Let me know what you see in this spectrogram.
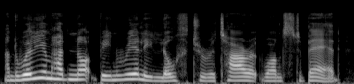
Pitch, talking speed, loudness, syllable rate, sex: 200 Hz, 220 wpm, -19 LUFS, 5.1 syllables/s, female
